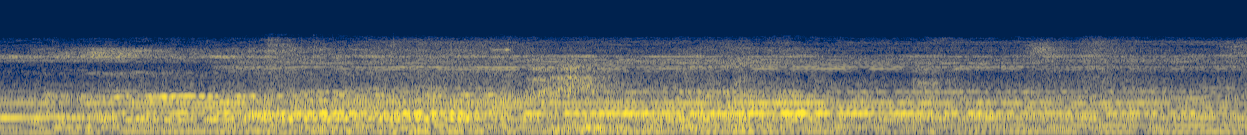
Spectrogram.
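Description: Group of male voices chanting a Shia noha (Urdu lament) in unison, holding long steady notes without clear words.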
